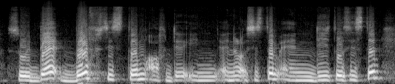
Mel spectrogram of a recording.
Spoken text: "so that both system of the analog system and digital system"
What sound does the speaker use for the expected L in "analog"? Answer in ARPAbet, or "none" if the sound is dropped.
N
